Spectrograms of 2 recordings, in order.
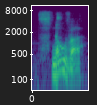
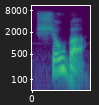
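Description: First: The word begins with an 'sn' sound. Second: The word begins with an 'sh' sound. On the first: The speaker calls it right. "the correct pronunciation in Russian is Snova" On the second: The speaker calls it wrong. "which for many years I pronounced Shoba"

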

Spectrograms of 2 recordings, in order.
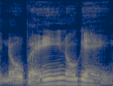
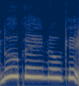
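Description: First: It is said in a cool, tough way. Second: It is said in a plain, flat way.

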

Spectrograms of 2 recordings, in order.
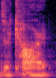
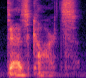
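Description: First: The name follows its French pronunciation. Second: The name is pronounced letter by letter as written. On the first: The speaker calls it right. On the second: The speaker calls it wrong.

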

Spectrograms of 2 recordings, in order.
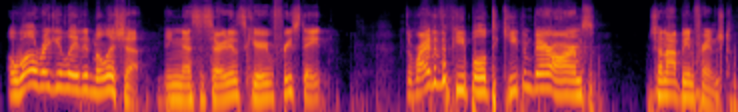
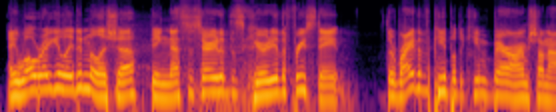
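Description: First: It is read with pauses at the commas. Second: It is read straight through without comma pauses.

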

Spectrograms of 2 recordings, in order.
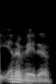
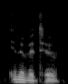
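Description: First: It is said with an American accent. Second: It is said with a British accent. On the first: This is not how people there say it. "They wouldn't say innovative" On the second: This is how people there say it. "they would say innovative"

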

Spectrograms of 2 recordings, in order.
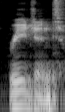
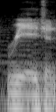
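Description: First: It is said like the word regent. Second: It is said as re plus agent. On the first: The speaker calls it wrong. "which is just regent, which is totally wrong" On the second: The speaker calls it right. "reagent probably really is the way you pronounce that"

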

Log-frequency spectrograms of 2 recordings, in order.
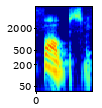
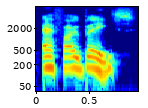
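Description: First: It is said as one word, fobs. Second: It is spelled out letter by letter. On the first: It sounds like a USB drive fob. The speaker calls it wrong. "not FOBs" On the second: It names forward operating bases. The speaker calls it right. "forward operating bases are referred to as FOBs"

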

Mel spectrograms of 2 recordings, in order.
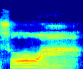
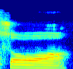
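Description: First: The o moves on into an open ah. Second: The voice stays on the o vowel. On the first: The speaker calls it right. "after o, you have to say ah, so open. Soa" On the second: The speaker calls it wrong. "not so. Don't stay on the o"

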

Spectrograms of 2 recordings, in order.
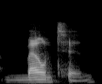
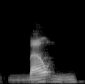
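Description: First: The middle t is a clear t. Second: The middle t is a glottal stop. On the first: "and not mountain" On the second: "if you're from like the Mountain West, you would probably say mountain"

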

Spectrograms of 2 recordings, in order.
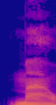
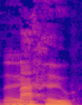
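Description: First: The name is said as 'Mao'. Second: The name is said as 'Mahu'. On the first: The speaker calls it right. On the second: The speaker calls it wrong.

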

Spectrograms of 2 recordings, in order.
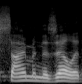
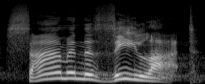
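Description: First: It is said in the speaker's plain accent. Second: It is said in an imitated Kentucky hillbilly accent.

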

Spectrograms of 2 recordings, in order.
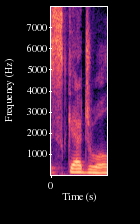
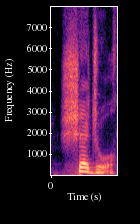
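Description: First: The word begins with an 'sk' sound. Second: The word begins with an 'sh' sound. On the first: "they don't say schedule" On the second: "they say schedule ... So the CH is like a SH"

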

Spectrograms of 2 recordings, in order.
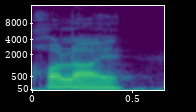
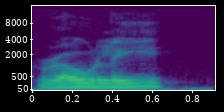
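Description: First: The name is pronounced the native German way. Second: The name is pronounced the anglicized way. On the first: The speaker calls it right. "help out with my native German speaking skills" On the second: The speaker calls it wrong. "it's not Roli"

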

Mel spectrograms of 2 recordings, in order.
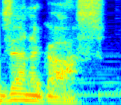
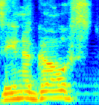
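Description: First: The name ends with a short 'gos' sound. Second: The name ends with a 'ghost' sound. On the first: The speaker calls it right. "I am Xenagos" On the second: The speaker calls it wrong. "Sometimes mispronounced as Xenaghost"

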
